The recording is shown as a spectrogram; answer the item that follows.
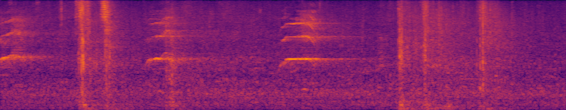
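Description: Three karateka performing the team kata Anan in unison: sharp snaps of their gi and stamps of bare feet on the mat, loudest about a second in and at six seconds. Three high, drawn-out squeals sound in between, at the start, about two seconds in and about four seconds in.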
